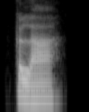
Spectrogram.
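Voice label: "ကုလား", Burmese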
